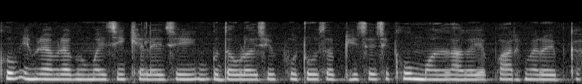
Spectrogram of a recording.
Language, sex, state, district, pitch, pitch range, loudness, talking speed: Maithili, female, Bihar, Purnia, 235 Hz, 225-240 Hz, -18 LUFS, 205 wpm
